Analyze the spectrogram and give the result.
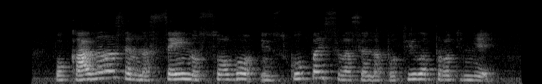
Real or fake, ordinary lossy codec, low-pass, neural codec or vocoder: fake; none; none; vocoder, 44.1 kHz, 128 mel bands every 256 samples, BigVGAN v2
